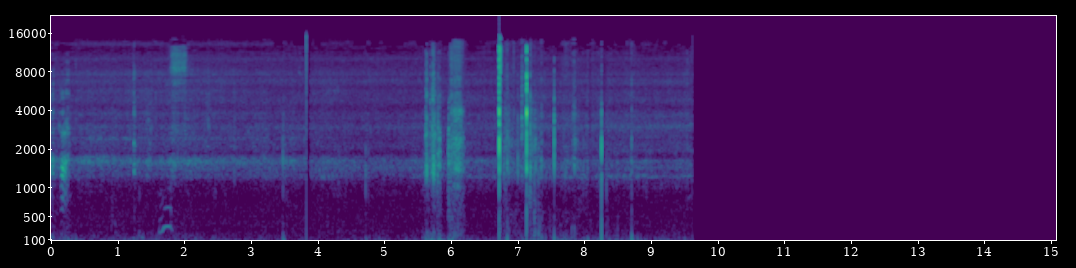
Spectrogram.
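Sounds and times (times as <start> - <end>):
boat engine humming: 0.0 - 9.6.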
